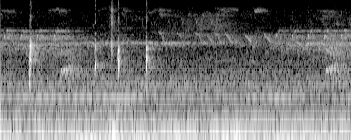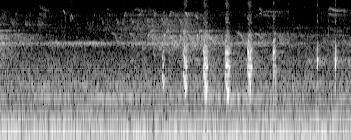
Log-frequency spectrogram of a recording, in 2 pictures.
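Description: Wild turkey calling: a few separate sharp notes in the first couple of seconds, then a quicker run of about six notes near the end.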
